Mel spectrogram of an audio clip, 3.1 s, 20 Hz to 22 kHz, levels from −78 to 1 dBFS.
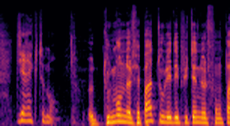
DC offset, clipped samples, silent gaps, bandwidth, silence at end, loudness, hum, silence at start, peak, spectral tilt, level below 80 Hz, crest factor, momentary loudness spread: under 0.1%; under 0.1%; none; 17.5 kHz; 0 s; -18 LUFS; none; 0 s; -2 dBFS; -6 dB/octave; -50 dBFS; 18 dB; 14 LU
